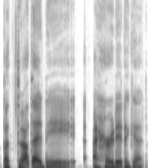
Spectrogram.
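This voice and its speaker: A woman's voice: low voice, expressive, a little fast, gravelly, a little mellow, no room sound, studio quality. A woman in her forties from the United States, a religious sister telling her personal story in an interview, earnest and reflective.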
